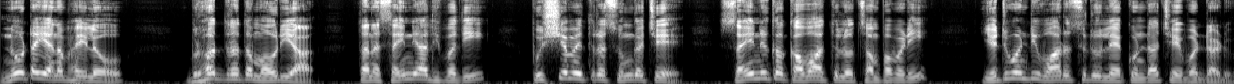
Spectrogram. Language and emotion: Telugu, neutral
